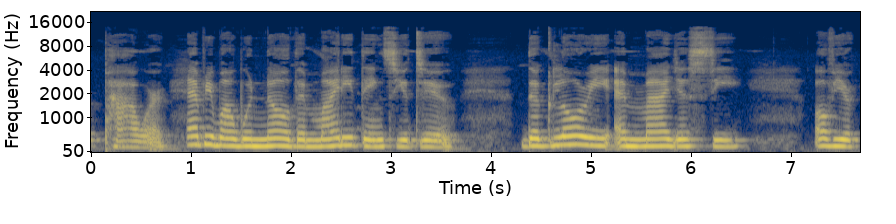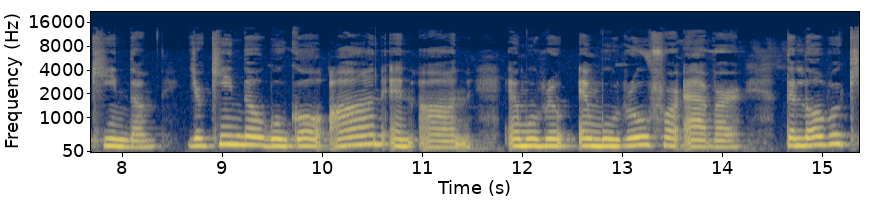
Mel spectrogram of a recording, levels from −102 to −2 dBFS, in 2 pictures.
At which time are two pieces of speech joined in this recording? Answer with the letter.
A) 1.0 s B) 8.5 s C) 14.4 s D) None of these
A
